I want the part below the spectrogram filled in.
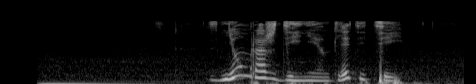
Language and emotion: Russian, positive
